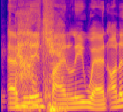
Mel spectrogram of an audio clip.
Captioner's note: sighs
